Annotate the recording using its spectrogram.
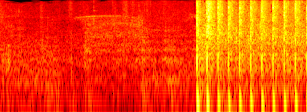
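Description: A rifle fires a rapid burst up close.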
